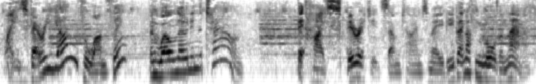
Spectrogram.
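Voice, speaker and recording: An actor playing an earnest, gossipy monk bringing news in a radio drama, chatty and a little hesitant. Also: male voice, fairly high pitch, very animated, normal speed, over music. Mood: earnest, excited. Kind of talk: British radio drama acting.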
